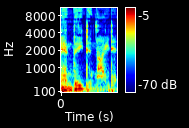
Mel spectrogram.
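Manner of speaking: soft, breathy, very quiet hushed whisper. Telling a story about an insurance claim, whispered. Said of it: "You like the way I say that, whispering?".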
